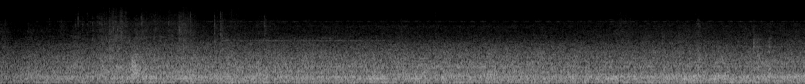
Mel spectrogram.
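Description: Steady background hum and rushing noise from a running machine, swelling slightly over the first second and then holding even.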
